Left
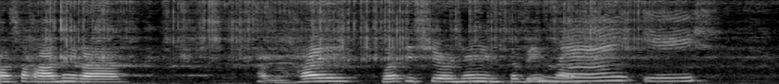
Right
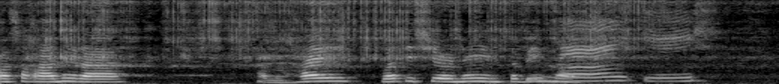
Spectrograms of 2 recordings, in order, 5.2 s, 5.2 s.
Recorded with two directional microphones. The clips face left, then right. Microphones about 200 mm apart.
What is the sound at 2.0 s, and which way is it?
Speech, 15° right (ahead or behind).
